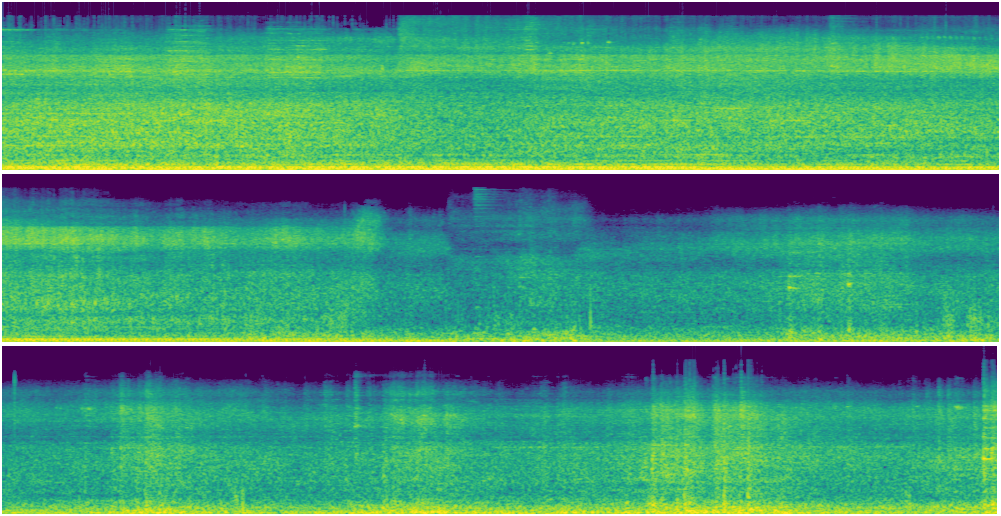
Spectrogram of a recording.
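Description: Freight train passing close by. For the first dozen seconds, the steady low drone of the BNSF diesel locomotives' engines dominates. It then fades into the rolling rumble and clatter of double-stack intermodal well cars' wheels on the rails, swelling louder every few seconds.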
